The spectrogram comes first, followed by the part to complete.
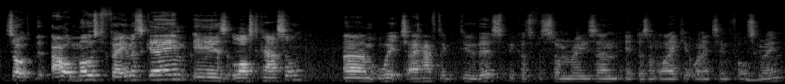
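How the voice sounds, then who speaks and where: A man gives an informal conference talk in a bright, forceful, slightly high voice. He is conversational and jokey, checking in with his listeners. The sound is roomy and distant from the microphone. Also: fairly even intonation, moderate pace. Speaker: game publisher giving a talk. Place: indoor event room with audience. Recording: echoey room from afar, faint noise.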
